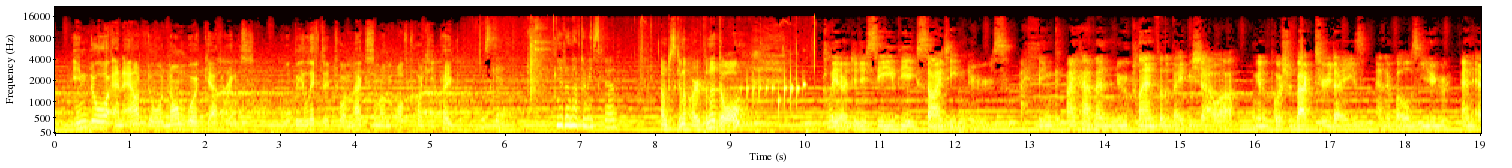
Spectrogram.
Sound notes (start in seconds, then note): 9.2 phone ringing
